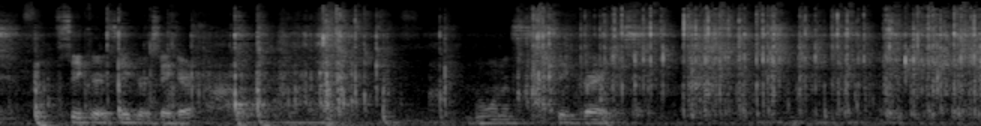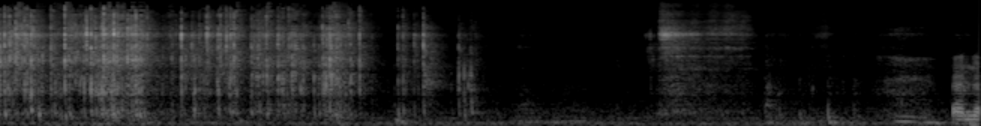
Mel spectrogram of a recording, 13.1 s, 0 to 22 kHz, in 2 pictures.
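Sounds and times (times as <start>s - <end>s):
plastic packaging crinkling: 0.6s - 9.8s.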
